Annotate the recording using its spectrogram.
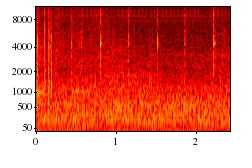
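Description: A couple of sharp clicks at the start, then light, even ticking about three times a second inside a car's cabin.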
